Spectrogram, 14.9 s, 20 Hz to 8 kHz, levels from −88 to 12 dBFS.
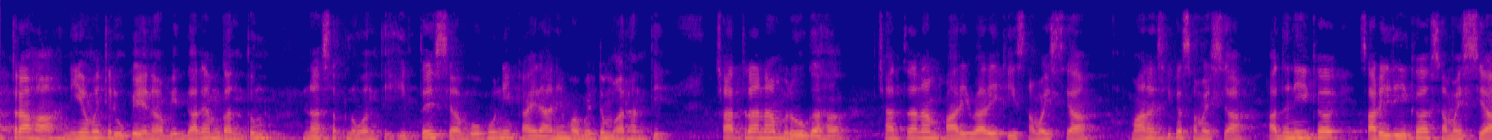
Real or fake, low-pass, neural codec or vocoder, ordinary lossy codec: fake; 7.2 kHz; codec, 16 kHz, 4 kbps, X-Codec, WavLM features, trained on Multilingual LibriSpeech; none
